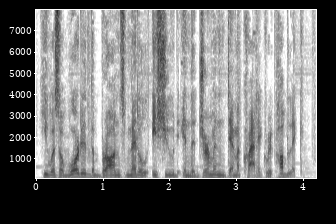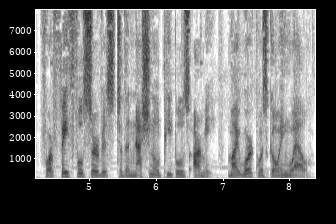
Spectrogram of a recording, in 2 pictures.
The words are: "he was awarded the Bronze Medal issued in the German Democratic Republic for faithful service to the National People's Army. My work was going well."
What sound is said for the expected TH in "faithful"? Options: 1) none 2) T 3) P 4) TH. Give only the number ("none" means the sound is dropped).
4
